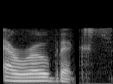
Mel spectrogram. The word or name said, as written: aerobics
